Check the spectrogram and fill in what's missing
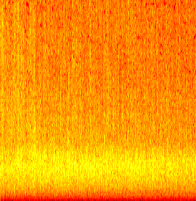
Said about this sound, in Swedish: Tycker vi ska applådera det.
